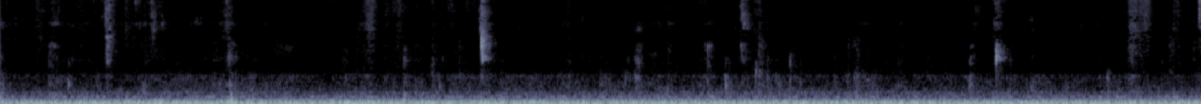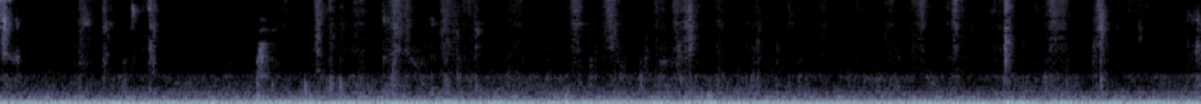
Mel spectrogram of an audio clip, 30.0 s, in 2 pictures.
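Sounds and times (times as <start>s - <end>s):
chewing and mouth clicks: 0.0s - 3.9s, 5.4s - 6.3s, 7.8s - 10.8s, 12.0s - 13.1s, 13.8s - 17.2s
steady low hum: 0.0s - 30.0s.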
